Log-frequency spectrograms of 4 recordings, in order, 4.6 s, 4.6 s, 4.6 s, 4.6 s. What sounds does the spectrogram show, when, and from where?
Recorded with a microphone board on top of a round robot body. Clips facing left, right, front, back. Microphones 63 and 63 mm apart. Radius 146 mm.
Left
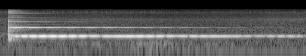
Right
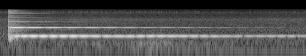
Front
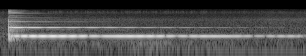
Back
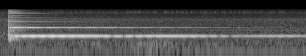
0.1 s a clink: 50° left, 0.6 m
